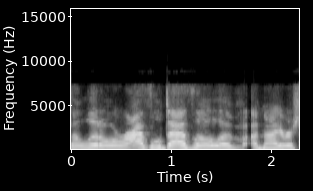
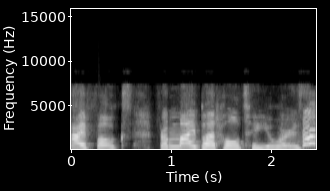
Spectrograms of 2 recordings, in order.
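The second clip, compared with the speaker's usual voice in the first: put-on leprechaun voice like a commercial spokesman. Riffing with others about a leprechaun strolling into a commercial: leprechaun commercial voice. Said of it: "The leprechaun strolls in for the commercial".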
